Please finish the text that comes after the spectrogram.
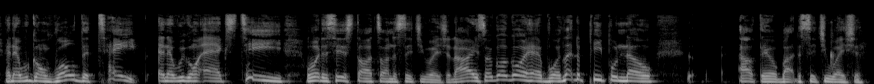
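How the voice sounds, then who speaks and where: Male podcast host, high voice, lively, playful teasing, dry close sound. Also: a little fast, no room sound. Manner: loud, animated, playful teasing. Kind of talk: casual chat.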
